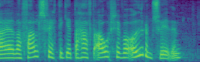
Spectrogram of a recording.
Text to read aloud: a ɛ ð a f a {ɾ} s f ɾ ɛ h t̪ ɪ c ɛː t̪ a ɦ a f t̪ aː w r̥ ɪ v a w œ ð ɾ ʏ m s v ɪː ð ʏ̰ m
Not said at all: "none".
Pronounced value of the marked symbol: l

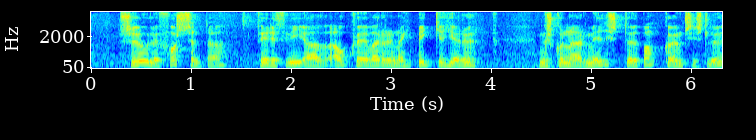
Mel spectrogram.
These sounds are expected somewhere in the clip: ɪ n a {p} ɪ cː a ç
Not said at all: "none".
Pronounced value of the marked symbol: p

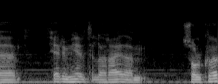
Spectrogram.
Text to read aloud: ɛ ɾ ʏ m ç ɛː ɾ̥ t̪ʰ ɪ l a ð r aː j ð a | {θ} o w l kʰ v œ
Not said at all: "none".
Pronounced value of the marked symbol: s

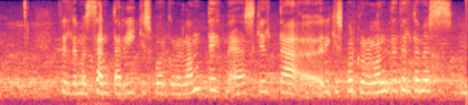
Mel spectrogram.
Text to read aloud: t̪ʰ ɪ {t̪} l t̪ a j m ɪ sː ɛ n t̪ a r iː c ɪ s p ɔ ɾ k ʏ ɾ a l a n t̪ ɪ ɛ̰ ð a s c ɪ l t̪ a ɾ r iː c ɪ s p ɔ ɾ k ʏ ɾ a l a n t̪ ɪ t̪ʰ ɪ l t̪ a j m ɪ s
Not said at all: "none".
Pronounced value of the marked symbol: none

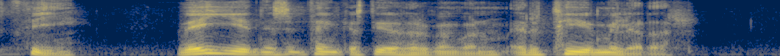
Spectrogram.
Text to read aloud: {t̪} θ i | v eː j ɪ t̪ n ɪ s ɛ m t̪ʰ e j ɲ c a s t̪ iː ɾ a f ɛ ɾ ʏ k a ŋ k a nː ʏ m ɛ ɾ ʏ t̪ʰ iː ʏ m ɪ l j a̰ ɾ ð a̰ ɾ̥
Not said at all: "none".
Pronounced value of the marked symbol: t̪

